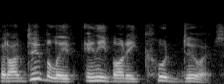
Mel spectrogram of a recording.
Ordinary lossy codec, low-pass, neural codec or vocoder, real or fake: AAC, 48 kbps; 7.2 kHz; none; real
